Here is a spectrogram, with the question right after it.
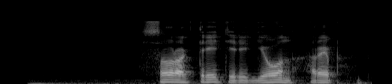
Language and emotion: Russian, neutral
